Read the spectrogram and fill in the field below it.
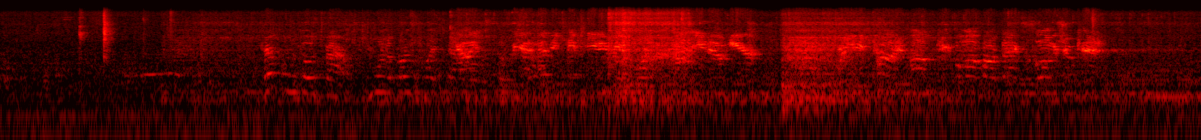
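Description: Rapid gunfire rattles and crackles.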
